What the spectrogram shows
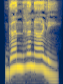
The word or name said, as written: ಗಂಧನಾಳಿ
